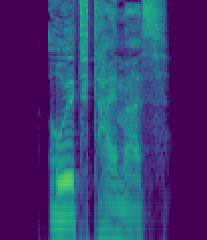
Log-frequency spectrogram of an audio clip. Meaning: genitive singular of Oldtimer
- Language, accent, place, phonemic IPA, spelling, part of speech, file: German, Germany, Berlin, /ˈʔoːltˌtaɪ̯mɐs/, Oldtimers, noun, De-Oldtimers.ogg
